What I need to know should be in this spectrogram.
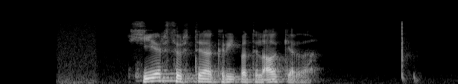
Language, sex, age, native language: Icelandic, male, 40-49, Icelandic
